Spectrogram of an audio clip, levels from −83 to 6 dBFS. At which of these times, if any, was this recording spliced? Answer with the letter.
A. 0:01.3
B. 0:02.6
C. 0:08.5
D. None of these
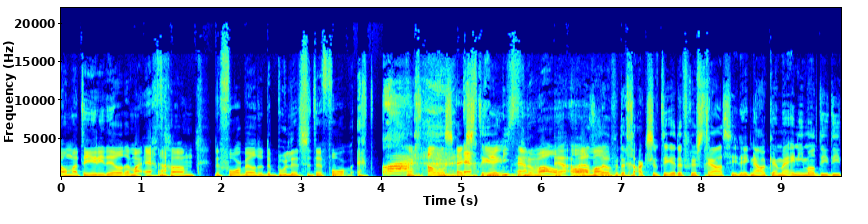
D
